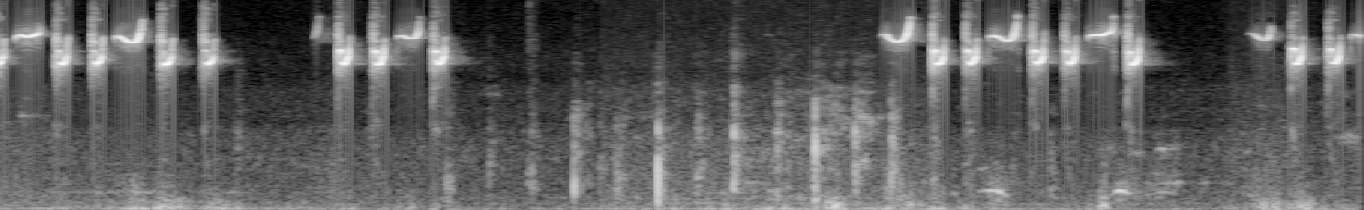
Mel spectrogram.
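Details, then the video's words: Lure song of the cinereous tit (gelatik batu), meant to stir a kept bird into singing: two bright bursts of repeated high chirping notes with a quiet gap of scattered clicks between them. "Suara burung gelatik wingko gacor"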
